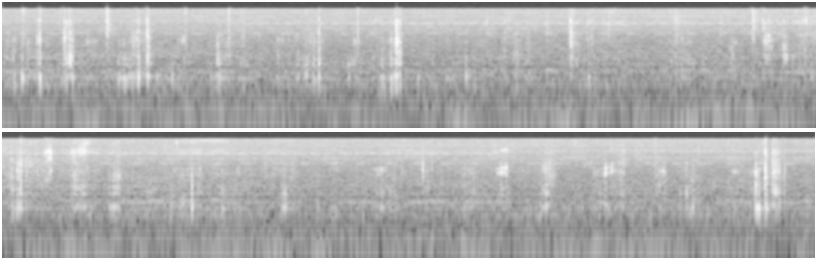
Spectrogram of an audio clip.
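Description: Close-up mouth sounds of a man chewing roasted chicken leg meat: a string of irregular wet clicks and lip-smacks, busiest at the start and again near the end.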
